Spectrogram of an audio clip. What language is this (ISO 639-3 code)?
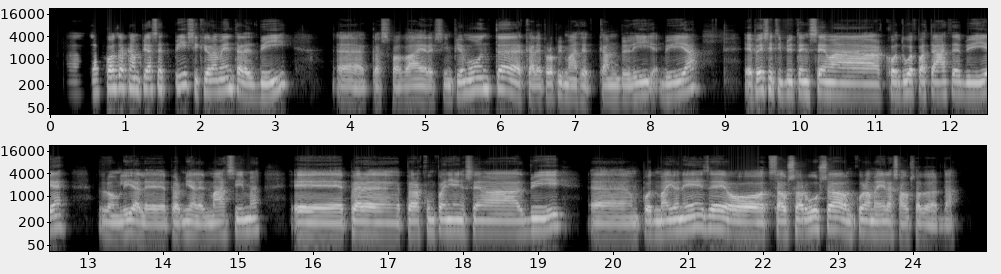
pms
